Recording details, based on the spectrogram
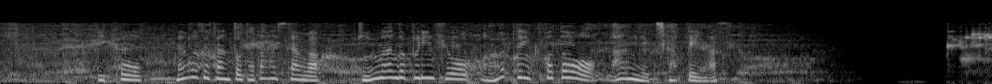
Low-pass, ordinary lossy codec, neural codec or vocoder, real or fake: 7.2 kHz; none; codec, 16 kHz, 4 kbps, FunCodec, trained on LibriTTS, 50 frames a second; fake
